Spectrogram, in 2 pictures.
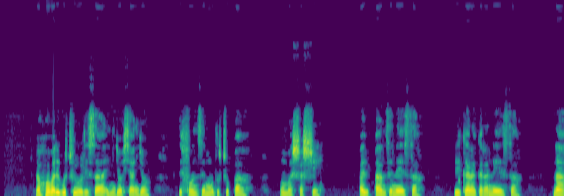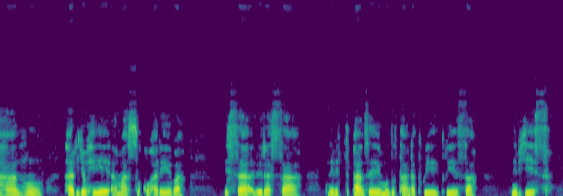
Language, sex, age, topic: Kinyarwanda, female, 36-49, finance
